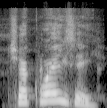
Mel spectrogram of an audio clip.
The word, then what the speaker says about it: Chukwueze: Chukwueze.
